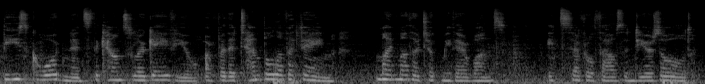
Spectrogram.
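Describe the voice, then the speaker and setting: A woman's voice: medium pitch, moderate pace, natural voice. A woman voicing an earnest, worried alien scholar in a video game, with ambient noise behind her.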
